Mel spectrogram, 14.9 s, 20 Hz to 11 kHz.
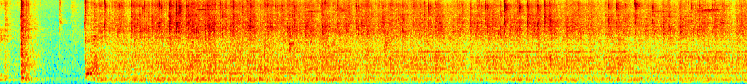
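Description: Hobart A200T 20-quart gear-driven mixer starting suddenly about two seconds in, after a single click, then running steadily at third, its highest speed: a motor hum with a faint steady whine and many small clicks from the drive.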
